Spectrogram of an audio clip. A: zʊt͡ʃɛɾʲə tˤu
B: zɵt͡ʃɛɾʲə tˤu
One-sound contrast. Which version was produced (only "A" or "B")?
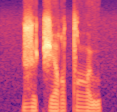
A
